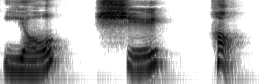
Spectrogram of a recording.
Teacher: we're going to go up with the sh, ho, fast down with the fourth tone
